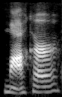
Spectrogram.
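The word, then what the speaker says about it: macher: It's M-A-C-H-E-R, mocker. Okay. It's like German, Yiddish German.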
